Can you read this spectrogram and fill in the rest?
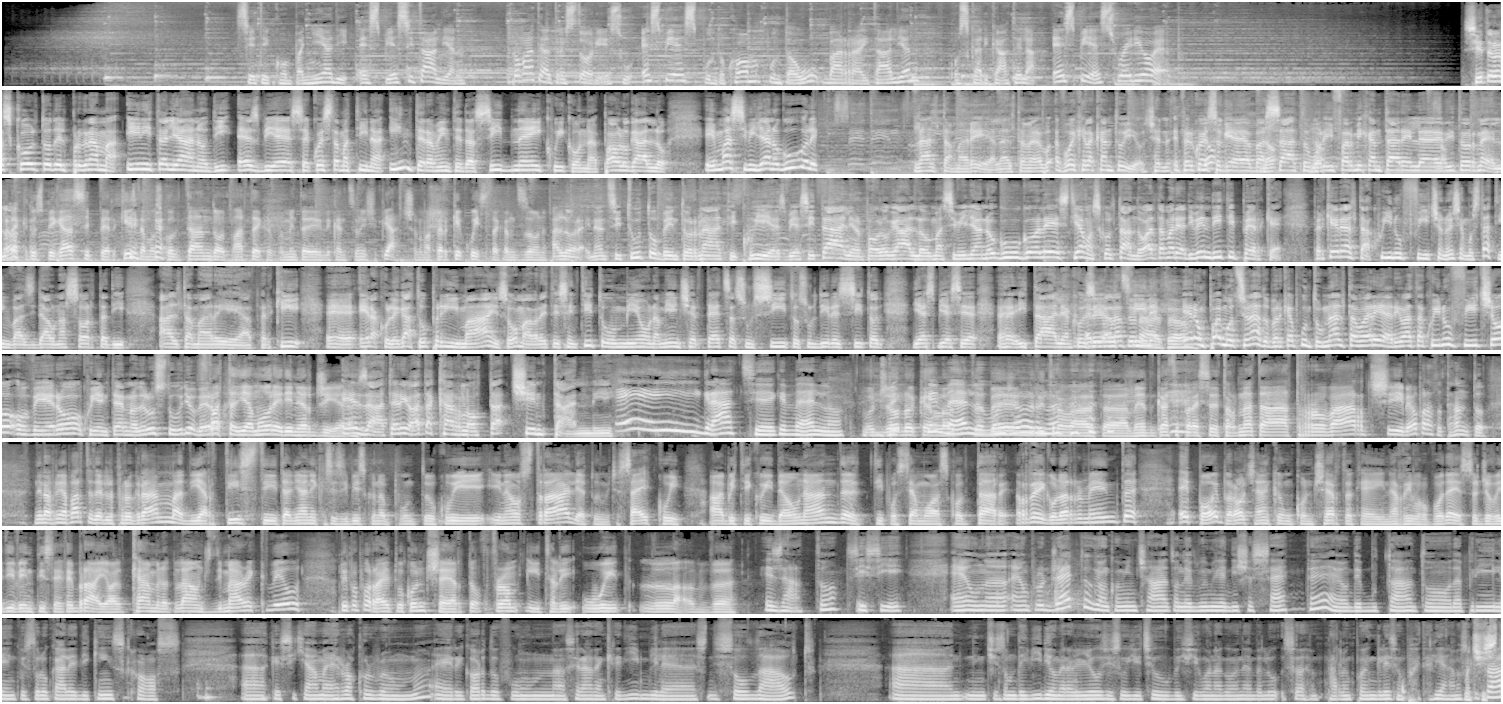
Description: Ospite in diretta su SBS Italian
